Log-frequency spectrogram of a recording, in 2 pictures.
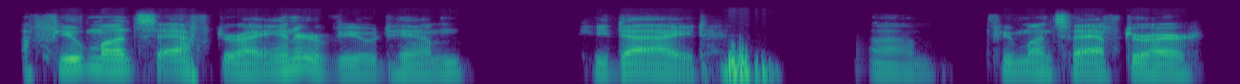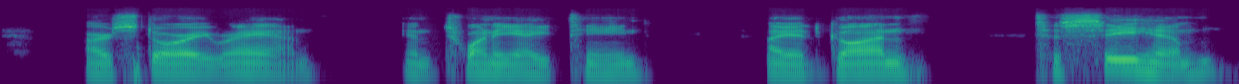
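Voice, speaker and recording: Gravelly older man, dull recording. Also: fairly low pitch, fairly even intonation, slow, pauses often, fairly bright tone, dry recording. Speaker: newspaper reporter interviewed about a story. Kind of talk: conversational interview recollection.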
